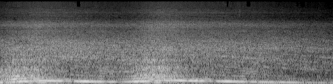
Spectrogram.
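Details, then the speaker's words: Mini Cooper R56 with N12 engine, after a fix: it revs up and settles smoothly with no more backfiring through the inlet. The loose sensor connector had its pins bent tighter and was reseated; fuel pressure, coils, plugs and timing had tested fine. "so bent bent the little pins inside put it back in it's running perfect there's no none of that um farting through there in there anymore"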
